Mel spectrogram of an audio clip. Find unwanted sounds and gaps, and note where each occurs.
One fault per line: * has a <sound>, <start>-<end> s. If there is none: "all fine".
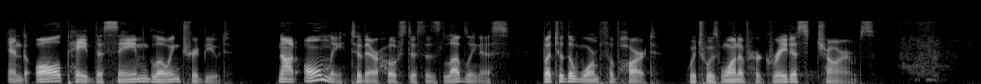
* has a sigh, 9.0-9.6 s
